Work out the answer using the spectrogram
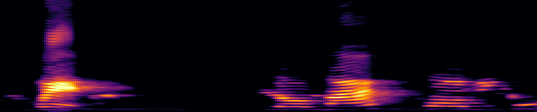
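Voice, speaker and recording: This is a woman speaking. Her pitch is high. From Venezuela. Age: 20s. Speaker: stay-at-home mother, former teacher. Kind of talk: personal birth story in casual interview.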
